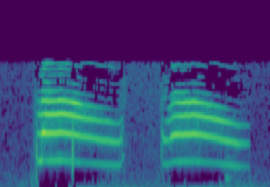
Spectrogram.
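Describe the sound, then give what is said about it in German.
A cat meows twice, each call long and drawn-out with a steady, nasal tone, clear with a short pause between them and no other sounds. “Die Katze.”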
